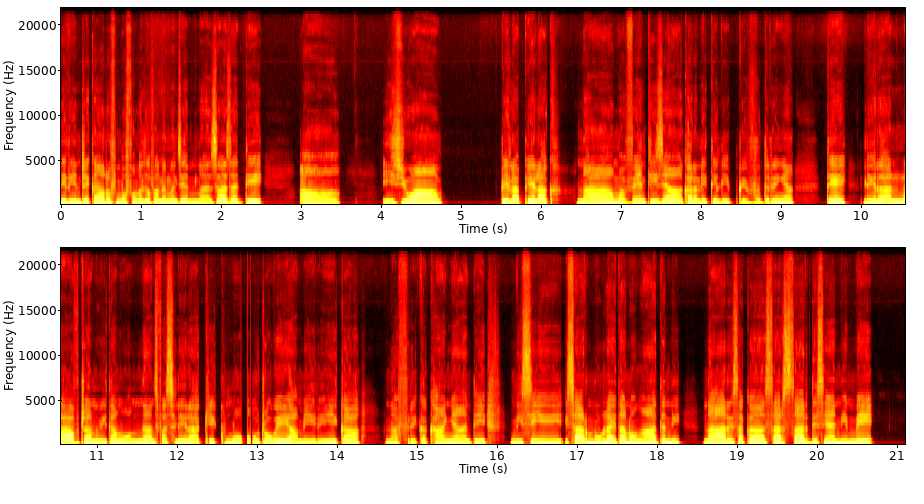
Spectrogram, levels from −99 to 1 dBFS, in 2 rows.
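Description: At 12.8 to 12.92 s, chunks out of order: one 40 ms chunk plays two chunks late, producing a brief jumbled stretch with three hard joins.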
